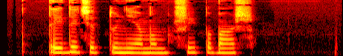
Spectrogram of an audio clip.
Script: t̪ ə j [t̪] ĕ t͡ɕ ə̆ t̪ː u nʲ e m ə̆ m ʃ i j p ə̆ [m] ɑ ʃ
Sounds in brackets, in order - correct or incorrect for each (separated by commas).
incorrect, correct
